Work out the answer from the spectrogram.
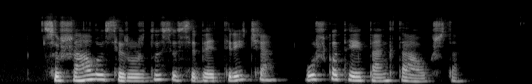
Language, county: Lithuanian, Vilnius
